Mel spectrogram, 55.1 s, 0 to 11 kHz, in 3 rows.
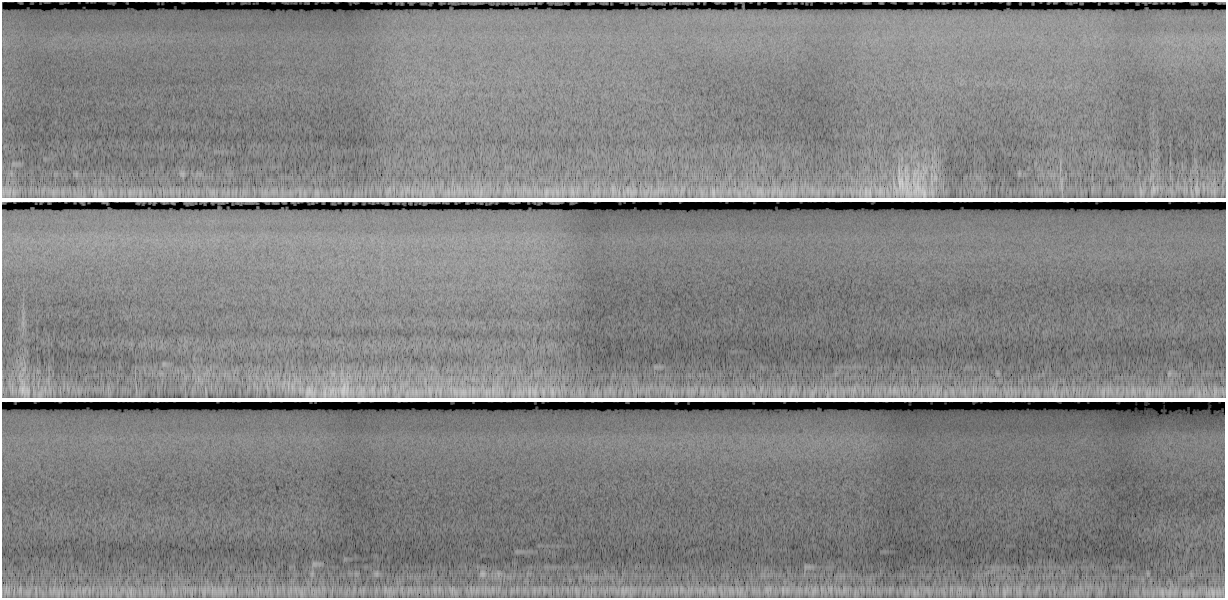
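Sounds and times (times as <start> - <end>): waterfall roaring: 0.0 - 55.0.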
